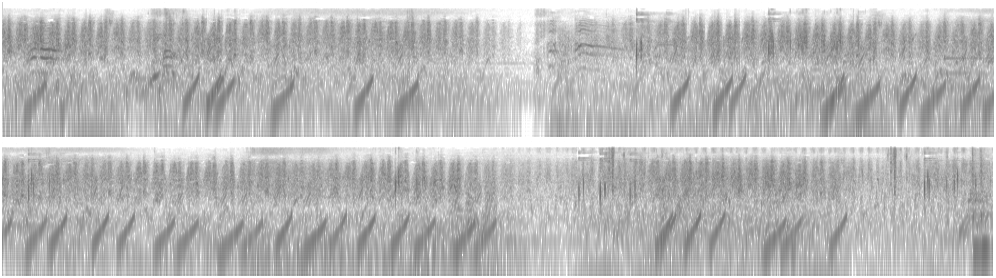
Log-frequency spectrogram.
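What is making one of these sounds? Rapid rising popping shots fire in quick bursts.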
